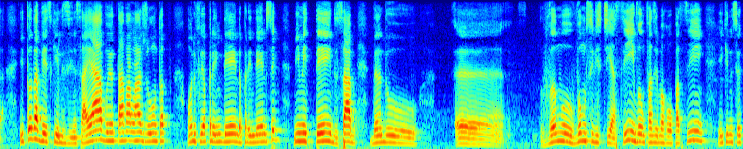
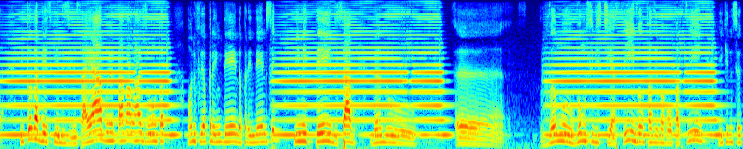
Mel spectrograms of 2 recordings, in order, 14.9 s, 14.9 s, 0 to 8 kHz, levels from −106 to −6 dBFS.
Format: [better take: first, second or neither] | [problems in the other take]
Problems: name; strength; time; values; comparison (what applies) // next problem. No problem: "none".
first | background sound (Bowed string instrument); as loud as the speech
